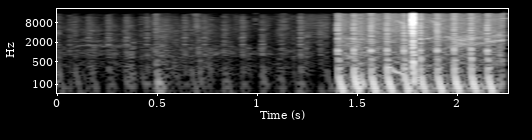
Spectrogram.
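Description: Rapid gunfire from a WW2 shooter video game on the Anthropod map, quieter bursts at first, then a loud, close string of repeated automatic shots filling the second half.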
